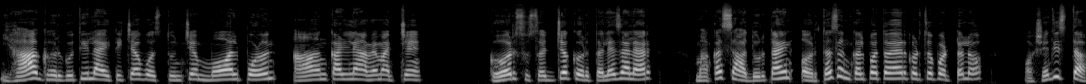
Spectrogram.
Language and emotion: Goan Konkani, surprised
